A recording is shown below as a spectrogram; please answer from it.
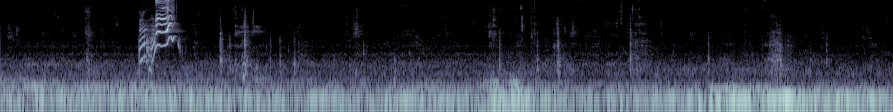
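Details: Six-day-old newborn Laika puppies, hunting-dog breed from Korea, from a litter born to the mother Obaek-i; one loud, brief rising whine with bright overtones, followed by faint scattered squeaks over a steady low rumble indoors.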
